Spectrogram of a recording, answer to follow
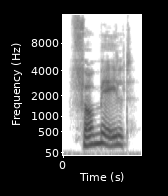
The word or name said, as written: fåmælt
